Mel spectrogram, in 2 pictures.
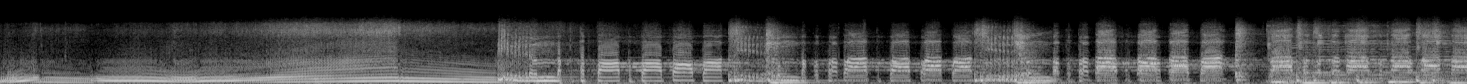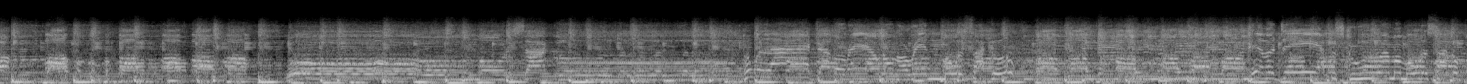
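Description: An early-1960s rock and roll song plays loudly, opening with a few seconds of rising and falling engine-like revving before the full band kicks in with steady drums and guitars.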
